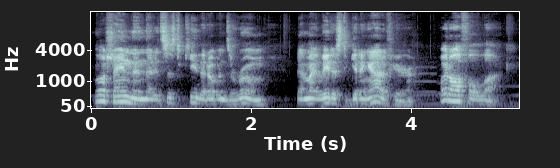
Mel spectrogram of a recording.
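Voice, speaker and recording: A man voicing a dry, suspicious investigator in a game, with a deadpan, probing manner. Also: mid-range voice, brisk, lightly acted. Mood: sarcastic. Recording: roomy echo, music behind.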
